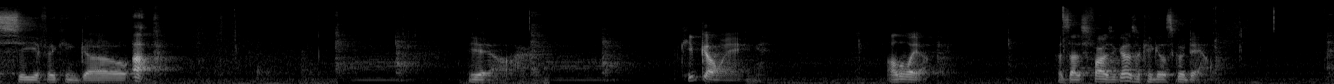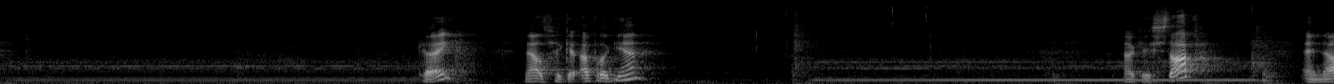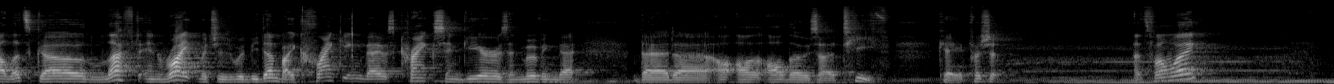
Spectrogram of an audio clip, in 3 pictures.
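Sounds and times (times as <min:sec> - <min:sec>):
small electric motor whining: 0:36.8 - 0:40.0.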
